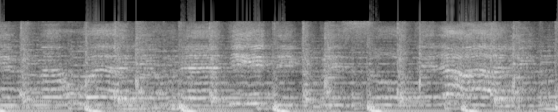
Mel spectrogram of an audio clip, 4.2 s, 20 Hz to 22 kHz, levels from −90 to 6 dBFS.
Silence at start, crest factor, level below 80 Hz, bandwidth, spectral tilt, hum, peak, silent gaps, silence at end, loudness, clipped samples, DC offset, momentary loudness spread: 0 s; 10 dB; -18 dBFS; 15 kHz; -3.5 dB/octave; none; 0 dBFS; none; 0 s; -10 LUFS; 0.7%; under 0.1%; 4 LU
